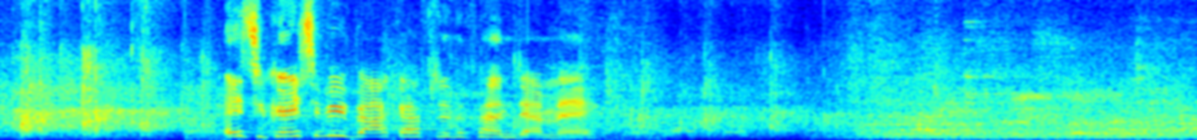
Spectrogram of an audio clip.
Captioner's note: applause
